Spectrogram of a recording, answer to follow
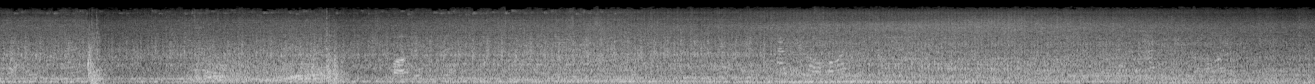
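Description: A motor vehicle's engine idling steadily, with a single sharp knock about a second in.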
